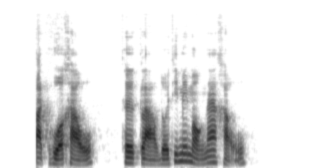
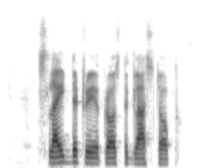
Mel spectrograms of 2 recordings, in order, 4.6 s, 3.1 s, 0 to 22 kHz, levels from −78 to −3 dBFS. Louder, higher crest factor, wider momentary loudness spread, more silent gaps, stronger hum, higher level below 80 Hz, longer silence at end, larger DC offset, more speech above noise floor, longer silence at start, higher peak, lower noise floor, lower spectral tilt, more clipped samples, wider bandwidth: first, -18 LUFS vs -26 LUFS; about the same, 18 dB vs 22 dB; about the same, 11 LU vs 10 LU; neither; neither; about the same, -66 dBFS vs -70 dBFS; first, 1 s vs 0.6 s; neither; first, 67 dB vs 40 dB; about the same, 0.55 s vs 0.6 s; first, -2 dBFS vs -6 dBFS; first, -84 dBFS vs -65 dBFS; first, -6.5 dB/octave vs -4.5 dB/octave; neither; about the same, 15.5 kHz vs 15 kHz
